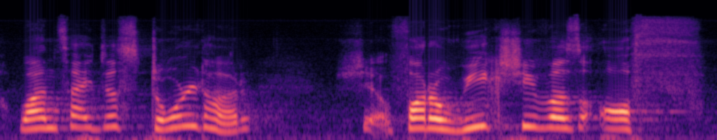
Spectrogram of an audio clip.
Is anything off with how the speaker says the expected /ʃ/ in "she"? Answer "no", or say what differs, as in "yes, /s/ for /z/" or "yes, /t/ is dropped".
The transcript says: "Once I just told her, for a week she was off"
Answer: no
